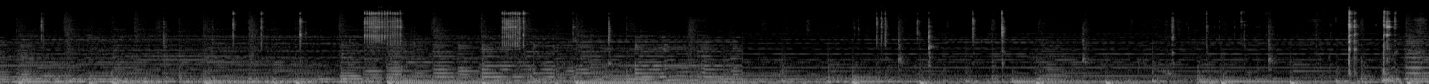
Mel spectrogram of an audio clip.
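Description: Ratcheting on a plug in the rear differential of a Camaro ZL1 1LE, a steady run of close mechanical clicks with a few louder clacks near the end, no talking.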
